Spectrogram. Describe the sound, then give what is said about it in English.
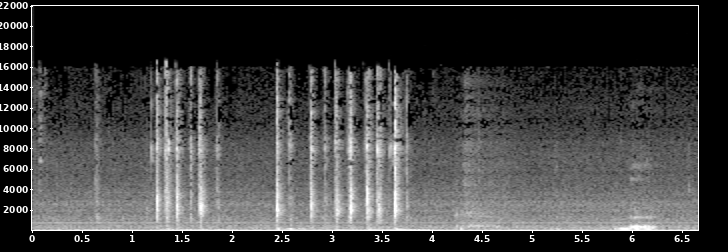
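Typing on a computer keyboard during a search for a folder on the computer: a quick burst of many crisp keystroke clicks, then a quiet stretch and a soft low thump near the end. “I think it's gonna find it based on this thing that I just typed.”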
